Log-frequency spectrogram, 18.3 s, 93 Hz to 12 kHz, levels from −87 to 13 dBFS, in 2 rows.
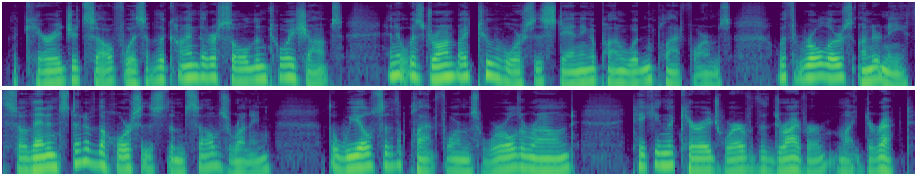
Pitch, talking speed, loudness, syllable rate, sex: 125 Hz, 165 wpm, -19 LUFS, 4.8 syllables/s, male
